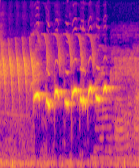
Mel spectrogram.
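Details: White-rumped shama (murai batu) challenge song aimed at rival shamas to make them sing: a quick run of high chirps, then alternating higher and lower whistled notes in a fast, even sequence.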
